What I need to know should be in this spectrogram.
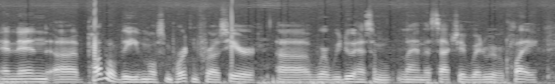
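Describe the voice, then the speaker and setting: A man with a Manitoban accent, fairly low-pitched and fairly quick, with fairly even intonation and noticeable background noise. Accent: Canadian (Manitoba). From Canadian Prairies (southeastern Manitoba). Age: 60s. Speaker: farmer. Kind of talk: interview. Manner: halting, many fillers.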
